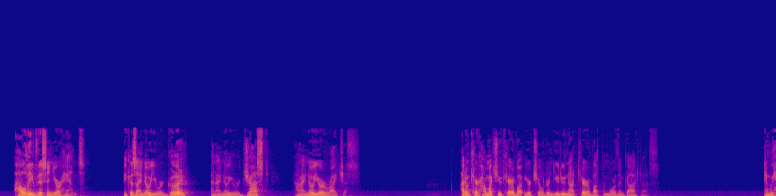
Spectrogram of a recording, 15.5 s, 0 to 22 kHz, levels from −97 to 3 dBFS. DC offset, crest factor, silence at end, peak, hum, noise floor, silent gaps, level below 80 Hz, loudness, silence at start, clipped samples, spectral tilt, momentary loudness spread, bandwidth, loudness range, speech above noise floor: under 0.1%; 22 dB; 0 s; -14 dBFS; none; -81 dBFS; none; -72 dBFS; -34 LUFS; 0.3 s; under 0.1%; -6 dB/octave; 17 LU; 7.6 kHz; 8 LU; 47 dB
